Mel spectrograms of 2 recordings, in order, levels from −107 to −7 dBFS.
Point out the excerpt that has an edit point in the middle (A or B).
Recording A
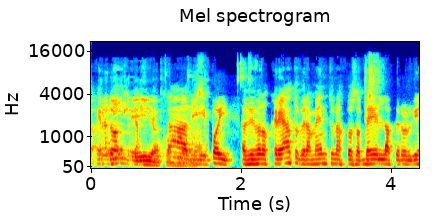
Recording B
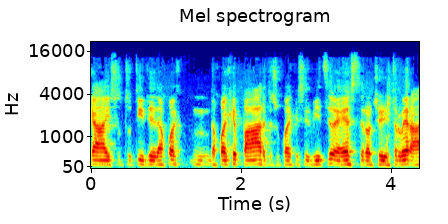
A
